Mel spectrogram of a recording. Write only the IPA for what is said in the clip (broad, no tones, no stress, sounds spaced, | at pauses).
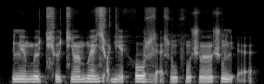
lʲ œ̃ m ø t͡ɕʰ ø t͡ɕ œ̃ b ɛ̃ ʑ ɑ̰ ɡʲ ɛ̃ h o ɮ æ̰ ɬ ũ f õ ʃ œ̃ ʃ ũ lʲ æ̰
